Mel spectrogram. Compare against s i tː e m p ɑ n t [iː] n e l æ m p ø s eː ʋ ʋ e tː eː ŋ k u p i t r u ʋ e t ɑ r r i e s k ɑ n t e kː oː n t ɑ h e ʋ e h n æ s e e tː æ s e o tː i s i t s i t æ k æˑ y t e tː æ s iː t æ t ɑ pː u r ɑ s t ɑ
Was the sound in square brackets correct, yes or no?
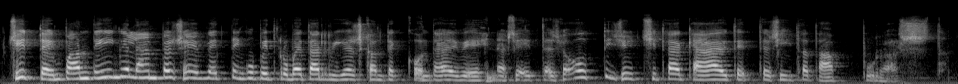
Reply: yes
